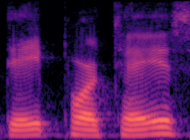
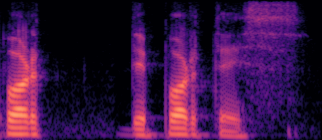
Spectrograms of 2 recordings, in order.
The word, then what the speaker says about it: Deportes: ESPN, how do you pronounce it? Deportes or some shit? Deportes.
